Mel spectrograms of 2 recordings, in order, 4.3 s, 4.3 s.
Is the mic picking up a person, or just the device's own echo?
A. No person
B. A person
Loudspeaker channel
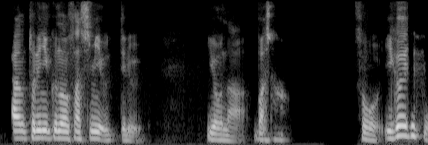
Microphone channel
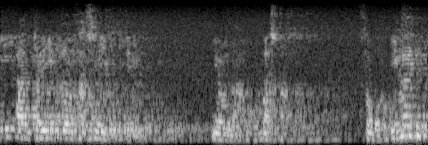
A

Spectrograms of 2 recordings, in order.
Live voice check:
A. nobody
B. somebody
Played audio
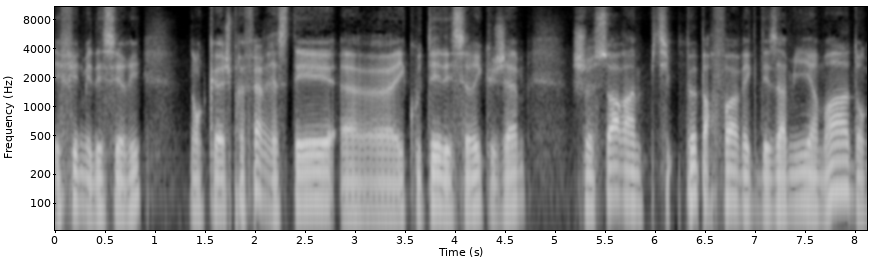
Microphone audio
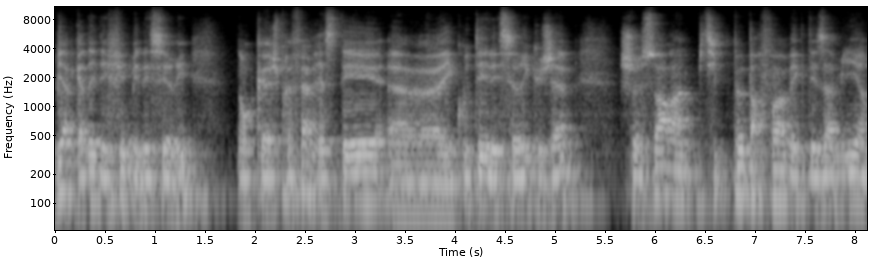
A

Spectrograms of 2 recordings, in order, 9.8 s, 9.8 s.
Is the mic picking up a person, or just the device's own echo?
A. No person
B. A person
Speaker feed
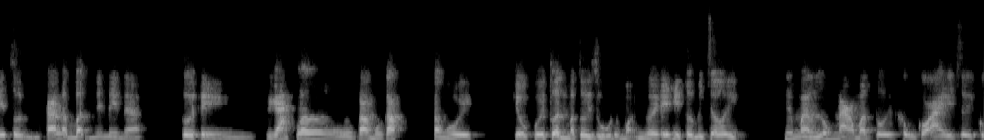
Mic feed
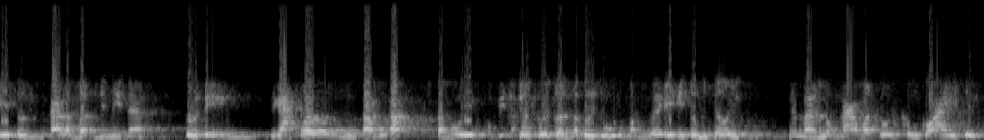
B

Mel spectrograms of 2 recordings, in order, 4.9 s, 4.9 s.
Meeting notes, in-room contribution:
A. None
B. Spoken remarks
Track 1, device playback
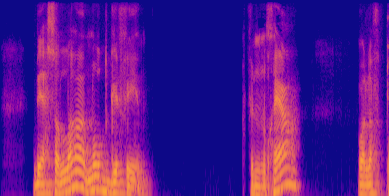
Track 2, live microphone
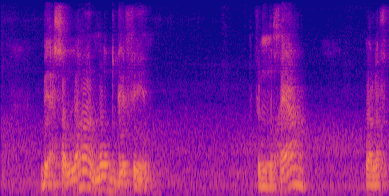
A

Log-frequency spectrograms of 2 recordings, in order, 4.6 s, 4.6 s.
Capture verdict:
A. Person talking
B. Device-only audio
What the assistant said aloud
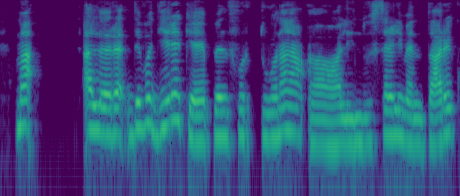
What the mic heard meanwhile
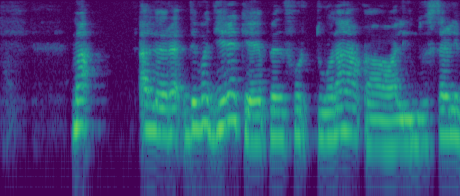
B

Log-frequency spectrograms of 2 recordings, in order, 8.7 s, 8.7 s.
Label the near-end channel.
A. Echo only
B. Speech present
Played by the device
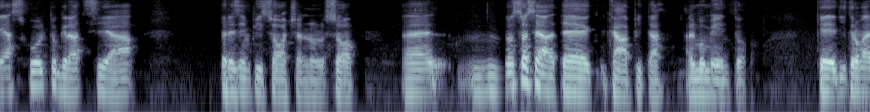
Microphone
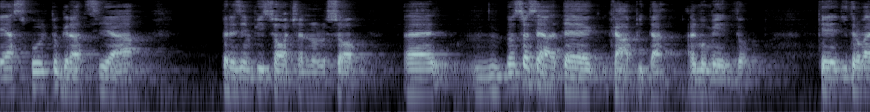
A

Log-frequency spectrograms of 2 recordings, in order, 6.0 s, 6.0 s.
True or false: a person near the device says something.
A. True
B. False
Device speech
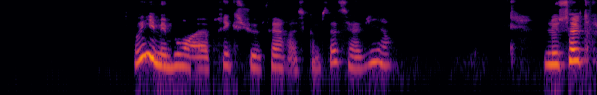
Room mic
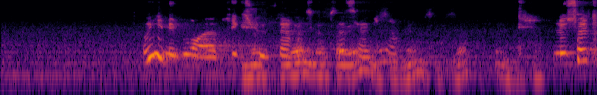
A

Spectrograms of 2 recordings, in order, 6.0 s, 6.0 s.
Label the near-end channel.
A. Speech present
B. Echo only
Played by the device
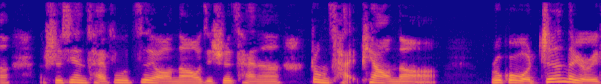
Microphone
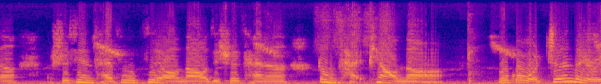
B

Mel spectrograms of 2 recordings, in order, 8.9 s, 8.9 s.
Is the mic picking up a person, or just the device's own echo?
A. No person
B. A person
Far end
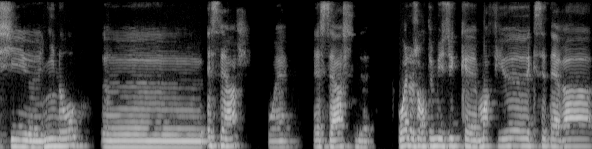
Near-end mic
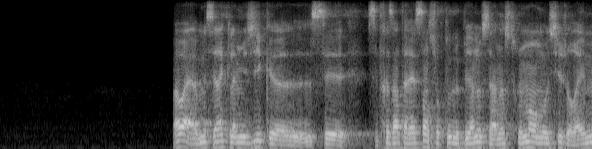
B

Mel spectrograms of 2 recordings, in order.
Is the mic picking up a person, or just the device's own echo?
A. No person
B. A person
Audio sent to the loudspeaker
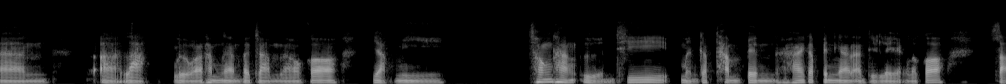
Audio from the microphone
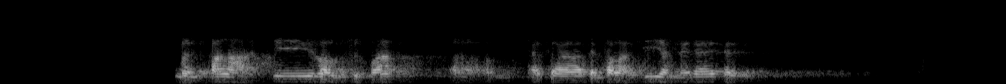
B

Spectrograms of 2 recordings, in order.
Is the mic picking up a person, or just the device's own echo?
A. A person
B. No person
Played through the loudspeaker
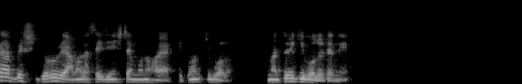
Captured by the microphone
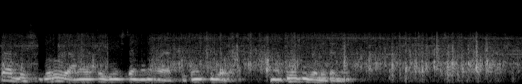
B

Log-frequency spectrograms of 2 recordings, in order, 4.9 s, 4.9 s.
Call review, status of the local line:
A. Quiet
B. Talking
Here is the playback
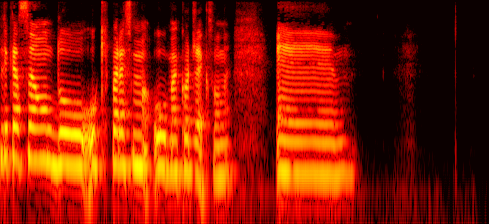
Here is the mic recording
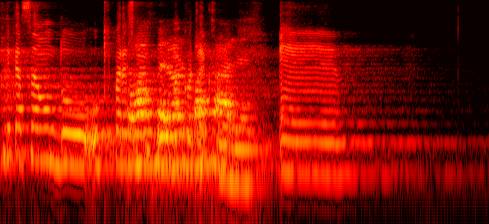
B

